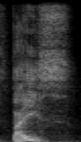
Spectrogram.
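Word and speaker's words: παῖς: la segunda palabra es país así como país no la palabra país nuevo país que significa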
